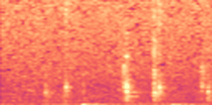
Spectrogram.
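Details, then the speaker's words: Kenmore (Whirlpool direct-drive) top-loader washer that won't spin, new lid switch installed: a few light, crisp ticks as the lid comes down on the actuator; switch engages cleanly, normal click. "okay let's make sure we eat the click this thing's gonna come down hit there"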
